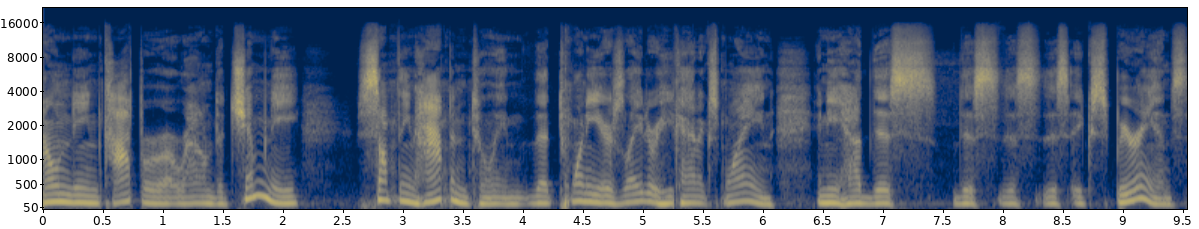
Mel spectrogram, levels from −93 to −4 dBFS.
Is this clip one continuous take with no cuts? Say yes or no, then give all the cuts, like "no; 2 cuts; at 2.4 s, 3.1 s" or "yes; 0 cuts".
no; 1 cut; at 5.2 s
